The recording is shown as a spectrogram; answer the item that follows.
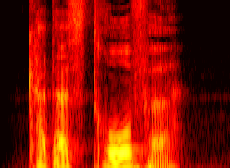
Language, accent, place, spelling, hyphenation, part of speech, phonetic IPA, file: German, Germany, Berlin, Katastrophe, Ka‧ta‧s‧tro‧phe, noun, [ˌkatasˈtʁoːfə], De-Katastrophe.ogg
- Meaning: catastrophe, disaster, calamity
